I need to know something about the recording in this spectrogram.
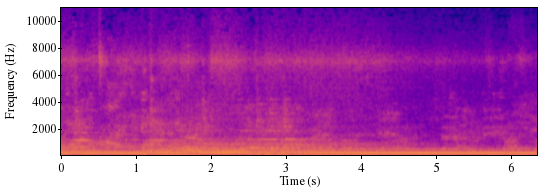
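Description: Amplified electric guitar sustaining a held chord through the amp as a steady drone, with no drumbeat or rhythm. A deeper low note joins near the end.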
